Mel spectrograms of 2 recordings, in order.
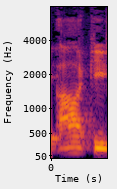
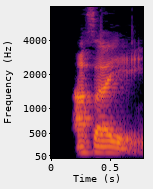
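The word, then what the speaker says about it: açaí: I say Aki, she says Acai. – Acai, yeah. – Acai, all right.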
